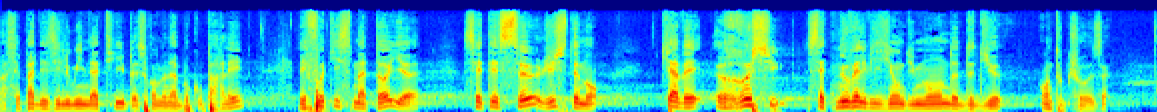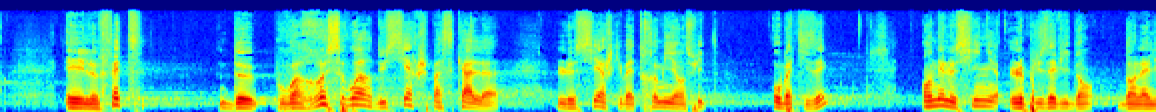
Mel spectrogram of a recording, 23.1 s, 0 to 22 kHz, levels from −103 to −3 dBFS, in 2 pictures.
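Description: Nothing in the audio stands out as a technical problem; it simply runs along with nothing going wrong at any point.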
